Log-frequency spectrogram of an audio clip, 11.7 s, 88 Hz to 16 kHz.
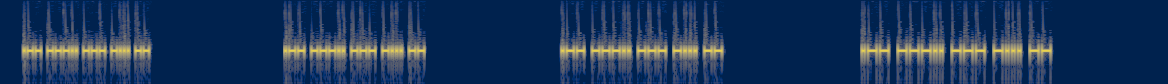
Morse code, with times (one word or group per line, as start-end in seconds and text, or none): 0.3-1.5 W8OBM
2.9-4.3 W8OBM
5.6-7.2 W8OBM
8.6-10.5 W8OBM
